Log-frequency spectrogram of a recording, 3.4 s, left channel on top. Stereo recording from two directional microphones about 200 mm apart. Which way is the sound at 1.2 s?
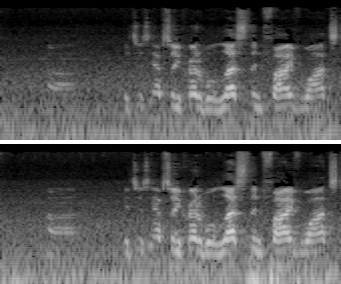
20° right (ahead or behind).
